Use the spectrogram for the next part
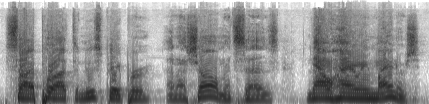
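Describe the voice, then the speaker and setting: A man hosts a relaxed podcast with friends. He tells stories and corny jokes, laughing easily as he goes. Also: on the high side, normal speed. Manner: joking, telling dad jokes with laughs. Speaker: podcast host. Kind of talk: casual chat with storytelling.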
